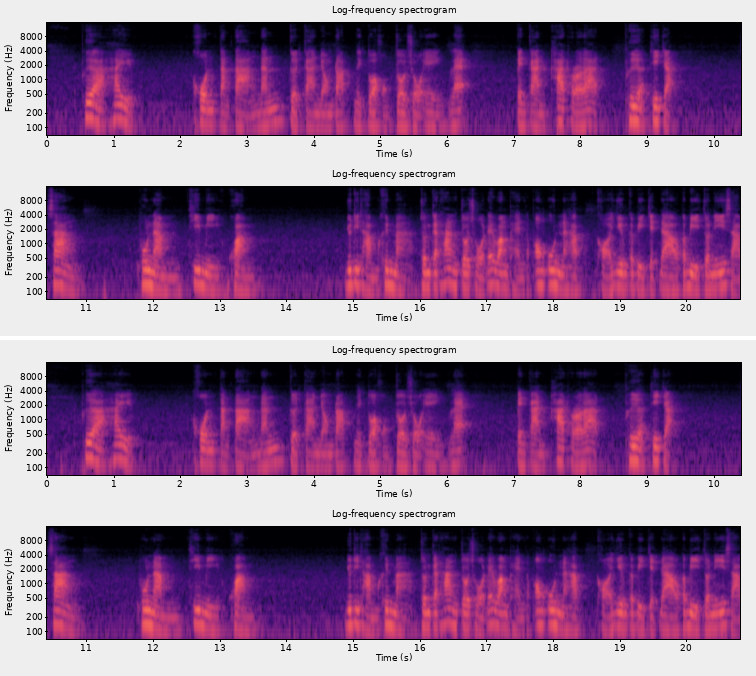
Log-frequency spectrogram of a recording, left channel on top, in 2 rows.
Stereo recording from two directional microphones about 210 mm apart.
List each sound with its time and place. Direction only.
0.5 s speech: 10° left (ahead or behind)
11.8 s speech: 10° left (ahead or behind)
14.8 s speech: 10° left (ahead or behind)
